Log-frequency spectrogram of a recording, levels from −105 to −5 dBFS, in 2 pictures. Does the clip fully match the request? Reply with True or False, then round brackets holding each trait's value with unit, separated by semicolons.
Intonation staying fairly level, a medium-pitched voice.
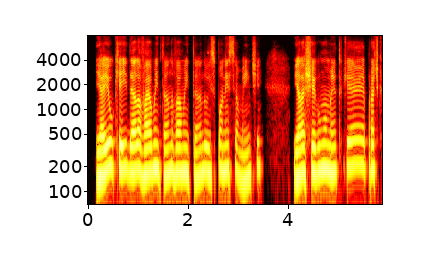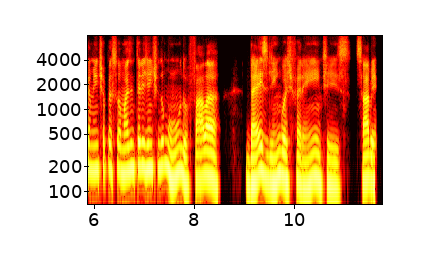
False (4.5 semitones; 175 Hz)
